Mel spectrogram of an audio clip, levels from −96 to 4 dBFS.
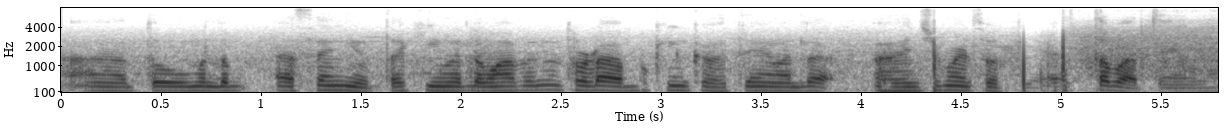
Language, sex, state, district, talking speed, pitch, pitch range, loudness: Hindi, male, Chandigarh, Chandigarh, 230 wpm, 140 Hz, 135-145 Hz, -20 LUFS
